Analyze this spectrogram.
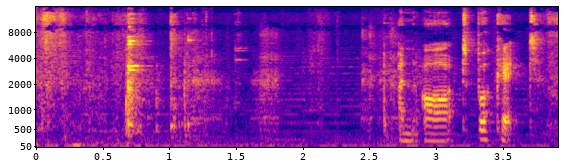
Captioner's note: equipment clinking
